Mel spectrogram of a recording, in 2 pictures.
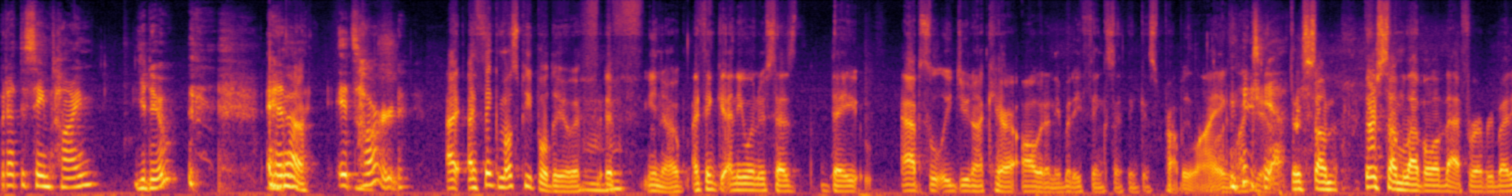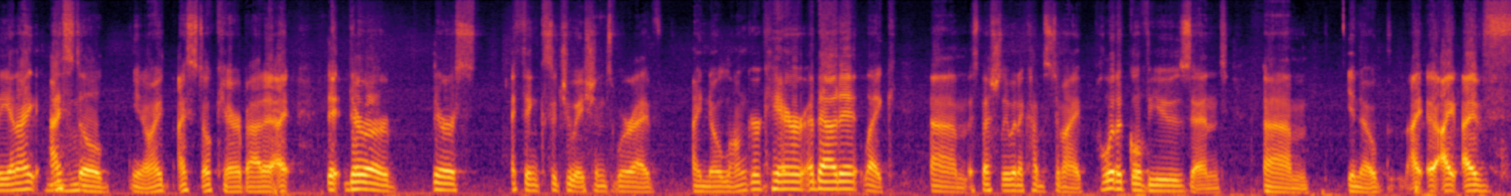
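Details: Adult male with cerebral palsy and a stutter he believes is related to his CP; his own conversational speech with part-word and word repetitions; stuttering.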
